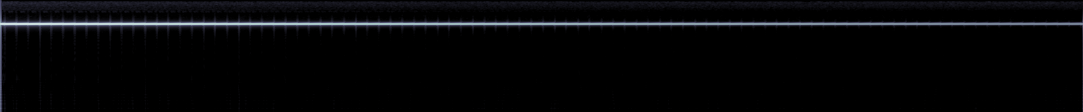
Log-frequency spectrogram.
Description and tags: A short sound of that sound, which you hear after an explosion. ( You can find an use for it)
- made with AUDACITY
